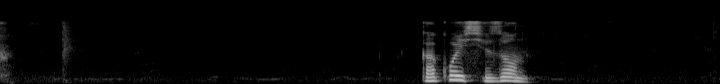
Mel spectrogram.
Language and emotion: Russian, neutral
